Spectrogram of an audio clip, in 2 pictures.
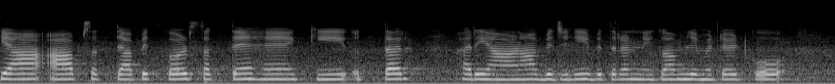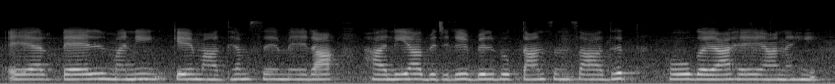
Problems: none marked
